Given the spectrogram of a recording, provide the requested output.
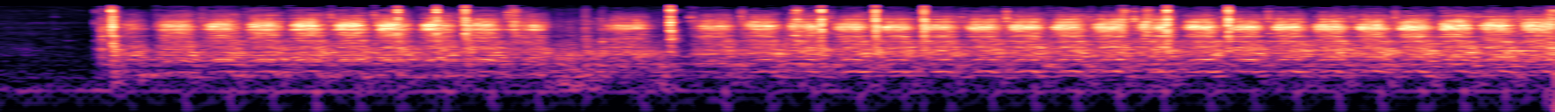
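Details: Cold start: fast, uneven starter whirring and clatter for seconds that never catches, a crank no-start; the starter overheats between tries and it looks bone dry.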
